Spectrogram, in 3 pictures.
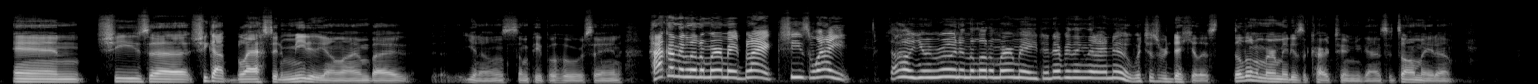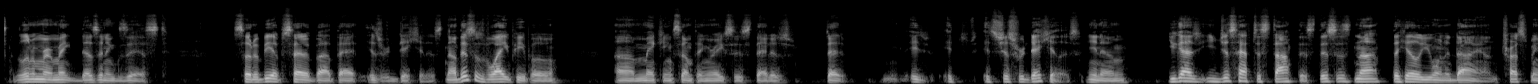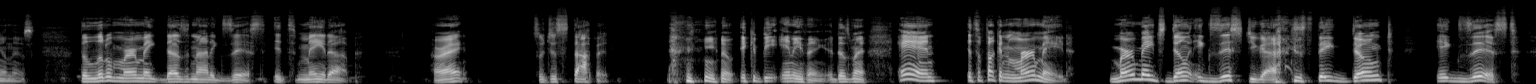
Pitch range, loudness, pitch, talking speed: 95-160 Hz, -21 LUFS, 130 Hz, 185 wpm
